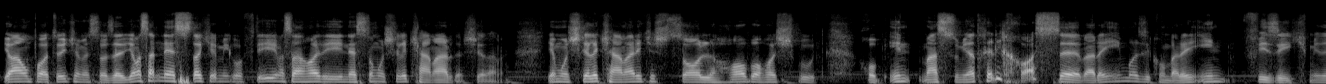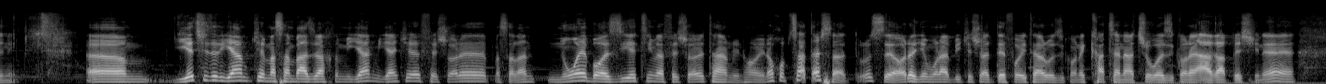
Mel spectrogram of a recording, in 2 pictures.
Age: 30-49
